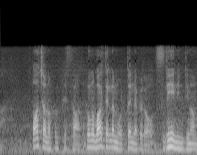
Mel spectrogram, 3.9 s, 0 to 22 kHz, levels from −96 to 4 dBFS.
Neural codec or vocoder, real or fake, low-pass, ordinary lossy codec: codec, 16 kHz, 0.5 kbps, FunCodec, trained on LibriTTS, 25 frames a second; fake; 7.2 kHz; none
